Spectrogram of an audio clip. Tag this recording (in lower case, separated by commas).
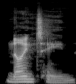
human voice, man speaking, speech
